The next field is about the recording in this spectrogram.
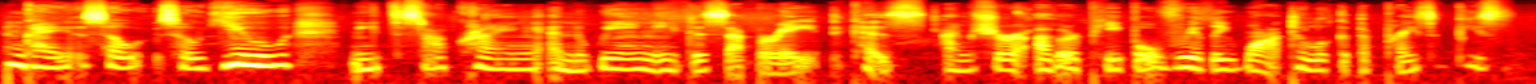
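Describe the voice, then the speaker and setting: A woman playing a lovesick, bitter ex-stalker fighting her obsession, in an emotional, halting audio roleplay monologue. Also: on the low side, no echo. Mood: weary, conflicted. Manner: halting, emotional, swinging between hushed whispers and outbursts.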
